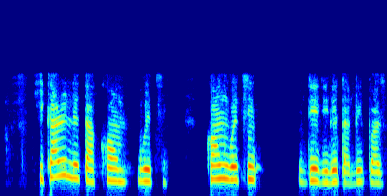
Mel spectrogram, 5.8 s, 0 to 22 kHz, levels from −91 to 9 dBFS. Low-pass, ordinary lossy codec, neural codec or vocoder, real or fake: 5.4 kHz; none; none; real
